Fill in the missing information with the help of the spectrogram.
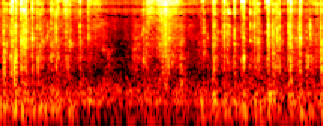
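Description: Fingertips type on and tap the keys of a small pink and white plastic Apeach wireless keyboard. The result is a quiet, irregular run of short plastic clicks with soft, low thuds under each keystroke and a brief lull in the middle.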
